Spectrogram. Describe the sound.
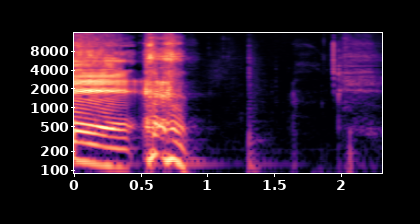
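A brief voiced hum breaks into a single harsh throat-clearing rasp, followed by a few faint clicks and small mouth noises.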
